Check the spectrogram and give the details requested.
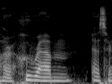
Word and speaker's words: Hürrem: going to I'm just going to call her huram as her name throughout because at least we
